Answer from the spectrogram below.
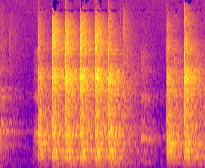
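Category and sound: tool, hammering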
